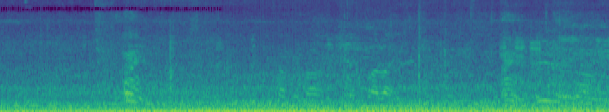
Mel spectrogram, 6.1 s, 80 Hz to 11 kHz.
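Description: Dodge Charger Scat Pack widebody's 6.4-litre HEMI V8 idling close by, a steady deep idle with no revs. Brief bits of men's voices come over it.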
